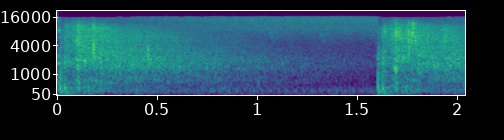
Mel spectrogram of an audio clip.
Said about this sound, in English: The first time I heard gunshots in Honduras, I nearly dropped my recording gear.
